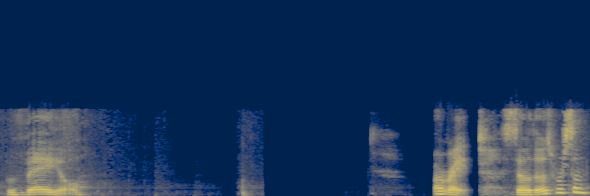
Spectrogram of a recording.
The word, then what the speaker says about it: veo: It would be Vo, but for pronunciation reasons, Spanish changes that to veo.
